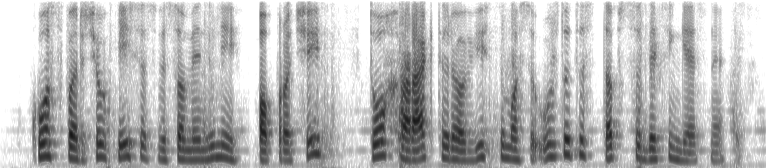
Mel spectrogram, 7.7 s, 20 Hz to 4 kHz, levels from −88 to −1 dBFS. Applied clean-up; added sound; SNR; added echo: neural separator model SepFormer DNS4.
